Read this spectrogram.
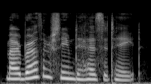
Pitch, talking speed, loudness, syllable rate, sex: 260 Hz, 200 wpm, -18 LUFS, 7.4 syllables/s, female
